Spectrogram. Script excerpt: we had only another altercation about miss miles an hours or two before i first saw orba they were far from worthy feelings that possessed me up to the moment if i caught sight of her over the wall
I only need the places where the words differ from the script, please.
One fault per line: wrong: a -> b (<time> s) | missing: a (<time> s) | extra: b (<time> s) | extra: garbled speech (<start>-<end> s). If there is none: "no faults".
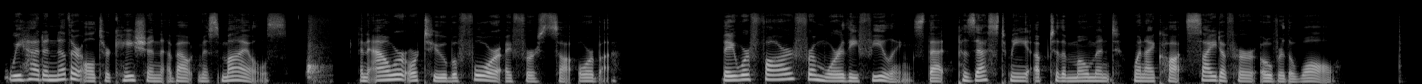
missing: only (0.4 s)
wrong: hours -> hour (3.7 s)
wrong: if -> when (11.3 s)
